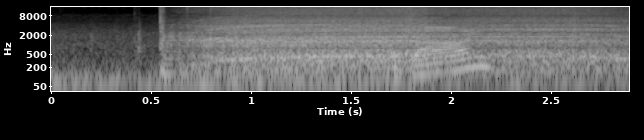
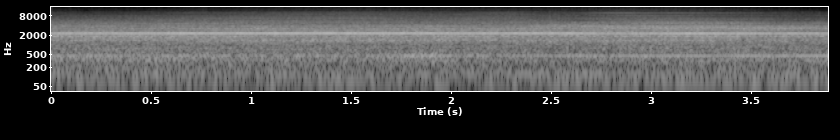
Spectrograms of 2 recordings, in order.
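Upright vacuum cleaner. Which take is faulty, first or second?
second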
